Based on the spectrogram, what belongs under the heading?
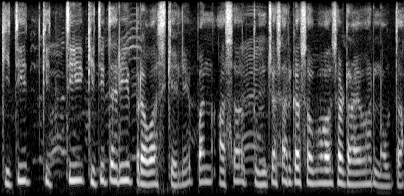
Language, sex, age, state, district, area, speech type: Marathi, male, 18-30, Maharashtra, Thane, urban, spontaneous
